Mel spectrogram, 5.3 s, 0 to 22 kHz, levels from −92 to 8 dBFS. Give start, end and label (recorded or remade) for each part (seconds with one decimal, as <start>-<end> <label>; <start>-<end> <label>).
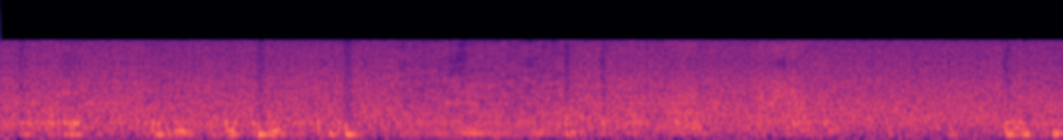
0.0-2.0 recorded; 2.0-2.8 remade; 2.8-5.3 recorded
